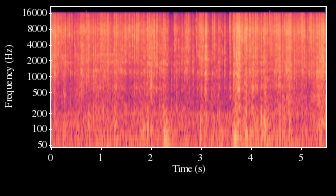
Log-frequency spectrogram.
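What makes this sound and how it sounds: A heavily wrinkled aluminum foil sheet is crushed by hand and then opened out wide, crumpled and crinkled between fingers and palms. The result is a dense, continuous stream of bright, sharp crackles with almost no low end, swelling and easing as the sheet is worked.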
